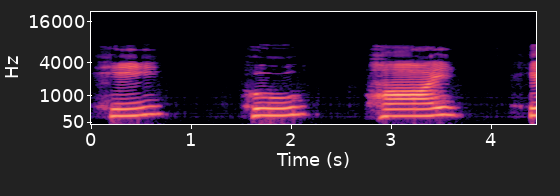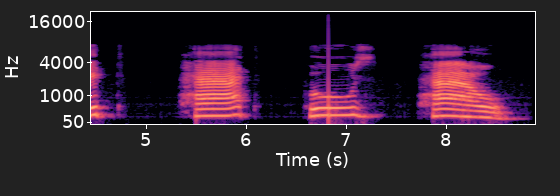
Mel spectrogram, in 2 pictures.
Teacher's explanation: is the opening between the vocal cords half is fricative because it is produced with friction caused by forcing air stream through the narrow passage found between the vocal cords when the glottal fricative half is being produced the speech organs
